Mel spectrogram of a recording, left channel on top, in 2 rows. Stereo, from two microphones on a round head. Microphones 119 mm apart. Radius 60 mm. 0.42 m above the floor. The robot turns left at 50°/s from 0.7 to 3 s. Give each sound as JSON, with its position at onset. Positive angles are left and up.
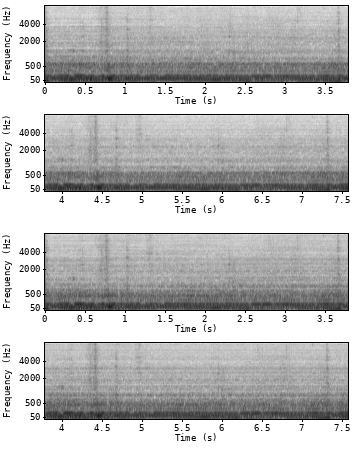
{"t": 0.0, "sound": "an engine running", "azimuth_deg": -25, "distance_m": 2.5}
